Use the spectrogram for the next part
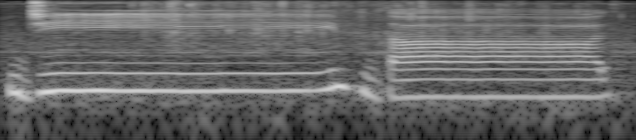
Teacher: جیم کو 3 الف کی مقدار دراز کرنا ہے، دال کو بھی 3 الف کی مقدار دراز کرنا ہے، اور یہ دونوں کی مقدار برابر ہونی چاہیے۔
